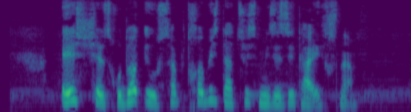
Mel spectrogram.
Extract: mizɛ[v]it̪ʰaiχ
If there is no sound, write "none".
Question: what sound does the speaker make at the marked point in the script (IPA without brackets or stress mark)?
z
